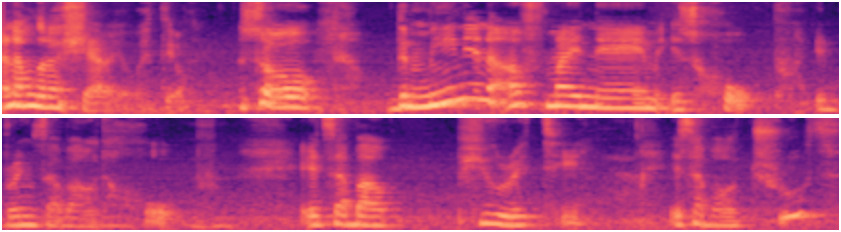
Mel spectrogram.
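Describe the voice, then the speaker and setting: With vocal fry and a dark, mellow tone, a woman speaks at medium pitch with lively intonation, big swings in loudness and long, frequent pauses, all in audible room echo. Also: fairly slow pace. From Jamaica. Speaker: hospital nursing executive. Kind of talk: interview. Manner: slow and deliberate.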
